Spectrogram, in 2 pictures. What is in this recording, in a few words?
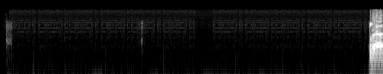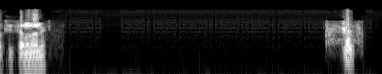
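Sheriff East County, scanner audio trunk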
